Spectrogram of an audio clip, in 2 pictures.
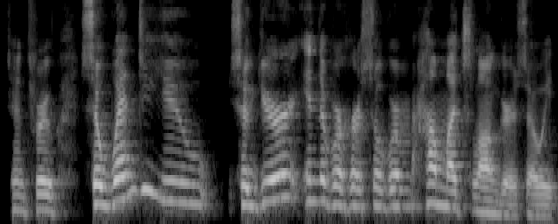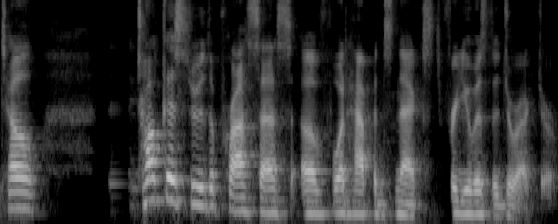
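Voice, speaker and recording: A middle-aged woman hosting a conversational panel over a video call, musing and emphatic as she circles through her phrasing. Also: low-pitched. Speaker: host and theater artistic director. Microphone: video call microphone.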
